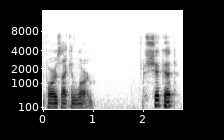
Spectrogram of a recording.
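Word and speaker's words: Shecut: Shikut, I guess is the way you pronounce this man's name.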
